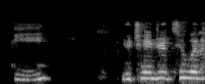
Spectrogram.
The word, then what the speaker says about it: y: that you change the the letter Y which means means and it's pronounced e you change it to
